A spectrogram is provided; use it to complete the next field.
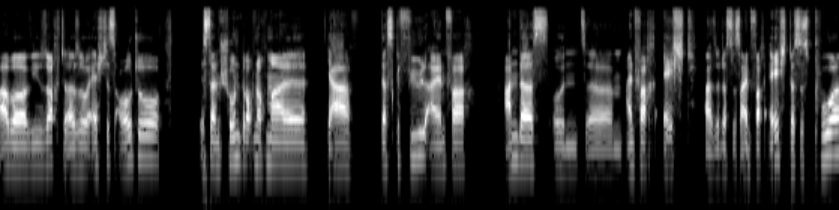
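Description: A man talks at a very slow pace with a medium pitch and ordinary pitch variation. The recording is very clean with a silent background and a dry, close sound with no echo. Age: 20s. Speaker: sim racing driver. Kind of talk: interview. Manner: halting, many fillers.

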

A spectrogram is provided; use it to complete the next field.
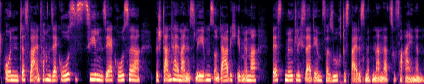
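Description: A woman speaks at a fairly quick pace in a very clean recording with a silent background. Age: 30s. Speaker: life coach and podcast host. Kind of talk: solo podcast monologue. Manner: hesitant fillers (ähm).

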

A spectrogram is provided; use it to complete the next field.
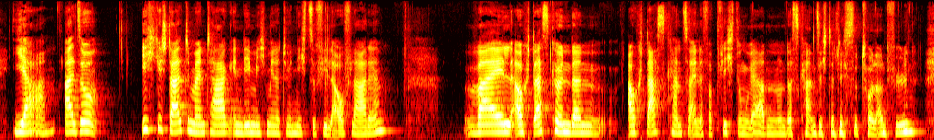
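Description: The recording is very clean, with a silent background. A woman at medium pitch speaks at a moderate pace with fairly even intonation. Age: 30s. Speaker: commercial model and mindset guest. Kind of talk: casual interview chat.

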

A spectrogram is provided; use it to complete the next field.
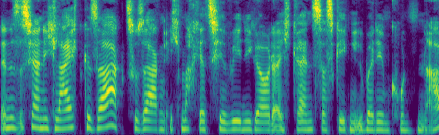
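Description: A woman speaks with ordinary pitch variation in a dry, close sound with no echo. The recording is very clean, with a silent background. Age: 50s. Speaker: coach. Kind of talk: interview. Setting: at a host's home.

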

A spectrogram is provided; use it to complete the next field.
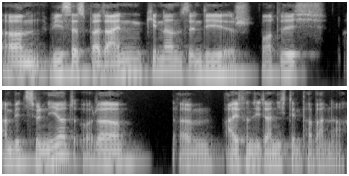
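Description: Speaking with a Swabian accent, a man uses a medium pitch and fairly even intonation. His pace is fairly slow. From Swabia, southern Germany. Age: 40s. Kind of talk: casual interview.

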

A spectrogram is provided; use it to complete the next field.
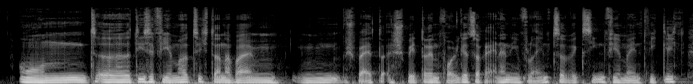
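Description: On a very clean recording with a silent background, a man with an Austrian accent speaks with a fairly low pitch, a dark, mellow tone, fairly even intonation, very even loudness and hardly any pauses. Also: moderate pace. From Austria, Upper Austria. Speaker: biotech company founder and CEO. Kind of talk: interview. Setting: studio. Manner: halting, many fillers.

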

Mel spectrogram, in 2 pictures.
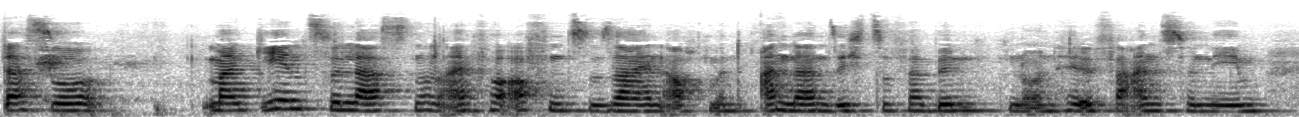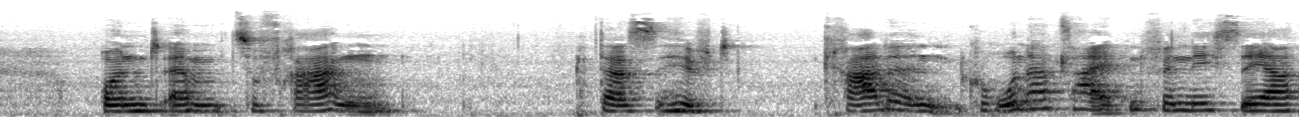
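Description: Over noticeable background noise and audible room echo, a woman speaks at a fairly high pitch. Her intonation stays fairly even, and her fairly slow delivery has long, frequent pauses. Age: 20s. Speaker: photographer and business coach. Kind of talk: interview.

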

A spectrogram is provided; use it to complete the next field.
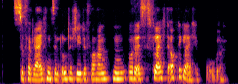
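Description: Monotone and flat in intonation, a woman speaks at medium pitch over a quiet background. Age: 20s. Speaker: wine queen and trained winemaker. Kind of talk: casual chat during a wine tasting. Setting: studio, seated next to the host.

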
